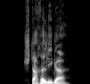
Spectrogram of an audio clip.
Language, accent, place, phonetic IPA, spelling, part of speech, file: German, Germany, Berlin, [ˈʃtaxəlɪɡɐ], stacheliger, adjective, De-stacheliger.ogg
- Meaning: 1. comparative degree of stachelig 2. inflection of stachelig: strong/mixed nominative masculine singular 3. inflection of stachelig: strong genitive/dative feminine singular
